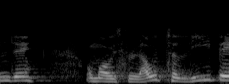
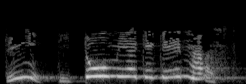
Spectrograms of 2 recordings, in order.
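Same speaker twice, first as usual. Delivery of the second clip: much higher and louder accusing whine; shrill-free mock accusation, pitched way up; blaming; 15 dB louder, slower than usual. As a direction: point the finger straight back at God. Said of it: "und sagt".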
